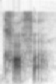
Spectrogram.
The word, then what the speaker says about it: Kapha: In the West, we pronounce them Vata, Pitta, and Kapha.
